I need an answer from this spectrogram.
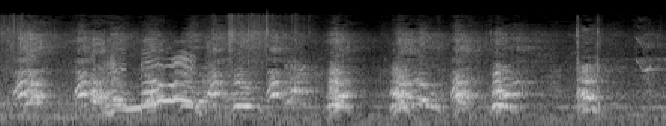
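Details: A dog barks in a quick, uneven series of about nine sharp, mid-pitched yaps over four and a half seconds, with human voices mixed in among the barks.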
